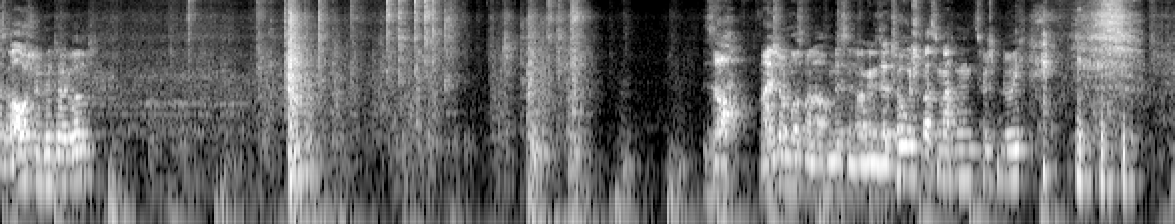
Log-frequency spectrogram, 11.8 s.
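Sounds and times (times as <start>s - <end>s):
speech: 0.1s - 1.1s, 7.1s - 11.4s
window being closed: 1.9s - 3.8s
laughter: 10.3s - 11.7s.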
